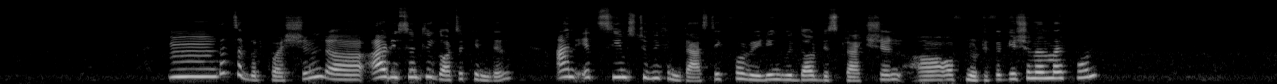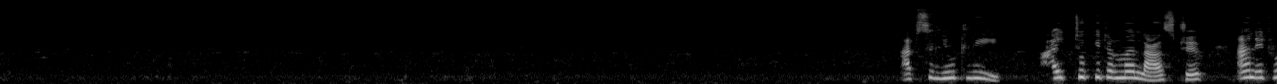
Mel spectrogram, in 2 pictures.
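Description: No technical faults can be heard in this recording.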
